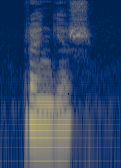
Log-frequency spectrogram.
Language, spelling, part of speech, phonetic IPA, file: Polish, pręgierz, noun, [ˈprɛ̃ŋʲɟɛʃ], LL-Q809 (pol)-pręgierz.wav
